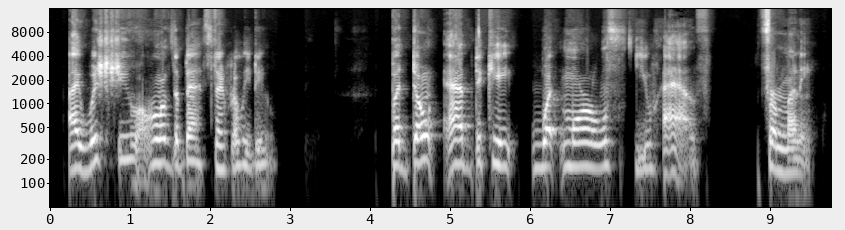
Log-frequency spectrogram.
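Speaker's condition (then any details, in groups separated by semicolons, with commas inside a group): Cerebral palsy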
